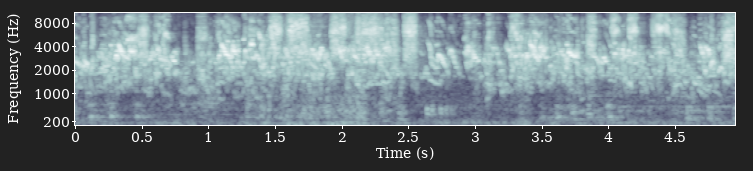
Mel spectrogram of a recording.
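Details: Budgerigars in breeding season chirping loudly together: sharp squeaky notes and buzzy warbles layered densely, with occasional short dips in volume between bursts.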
